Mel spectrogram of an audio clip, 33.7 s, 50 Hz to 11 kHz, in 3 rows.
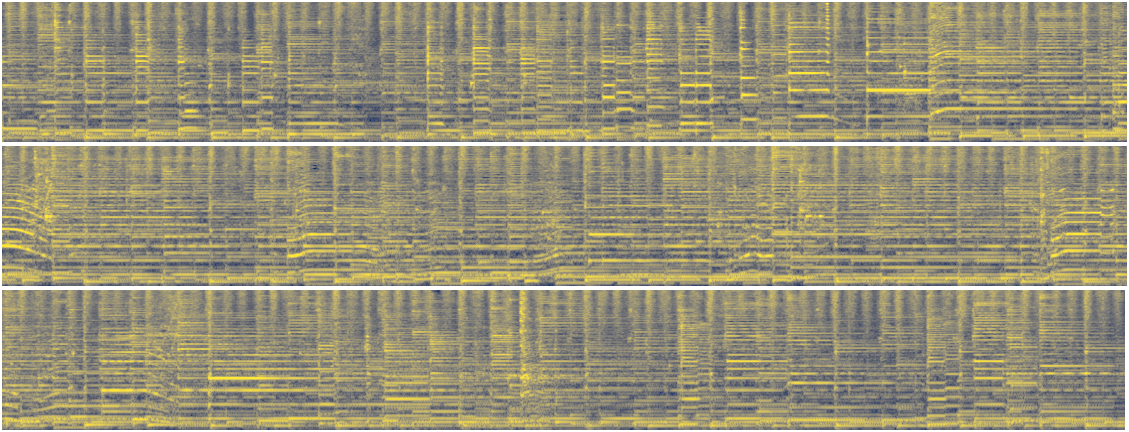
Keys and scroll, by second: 19.5 Escape, 20.4 Escape, 23.0 Escape.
